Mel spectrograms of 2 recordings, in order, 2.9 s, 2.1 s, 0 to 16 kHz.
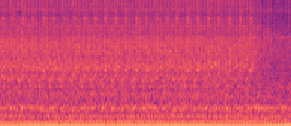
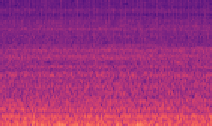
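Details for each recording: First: VW Lupo 1.6 first start after cylinder head rebuild and head gasket replacement (oil contamination): light fast ticking about three per second over steady idle; hydraulic lifters still filling with oil. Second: VW Lupo 1.6 after cylinder head rebuild and head gasket replacement (oil had been contaminated): deep, even idle at constant speed with no squeal, tick or misfire; runs perfectly, no leaks.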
